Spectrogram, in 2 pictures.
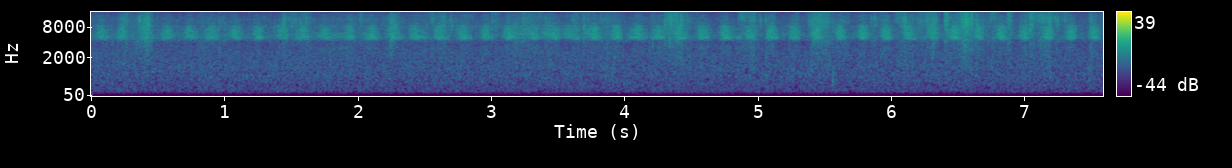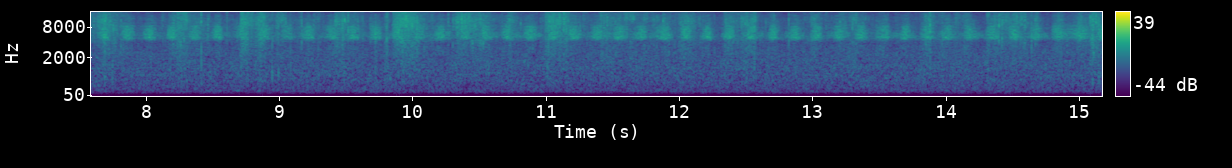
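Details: Cicada chorus in the open air, a high, hissing buzz rising and falling in rapid pulses roughly three per second, laid over a steady rushing wash of noise with a few brief clicks.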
